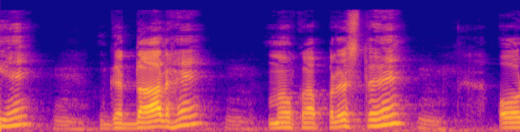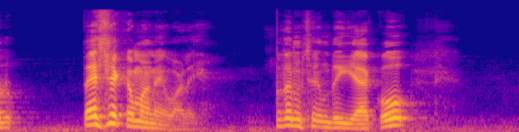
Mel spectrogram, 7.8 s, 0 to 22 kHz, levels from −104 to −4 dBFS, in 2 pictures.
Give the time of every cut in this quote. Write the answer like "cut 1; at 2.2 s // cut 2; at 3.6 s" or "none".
cut 1; at 6.0 s

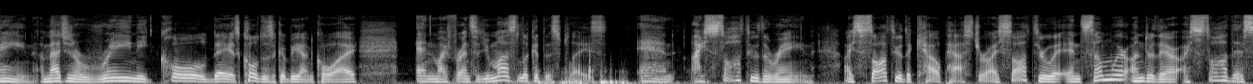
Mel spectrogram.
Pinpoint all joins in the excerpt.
cut 1; at 5.2 s

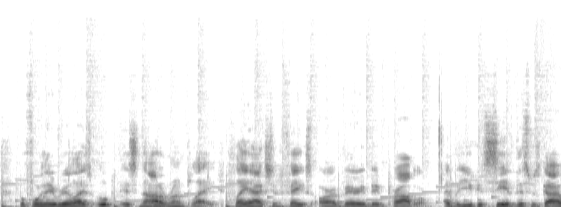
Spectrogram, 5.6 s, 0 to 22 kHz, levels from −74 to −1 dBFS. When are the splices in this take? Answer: cut 1; at 2.2 s // cut 2; at 4.5 s

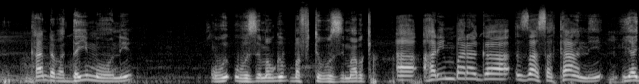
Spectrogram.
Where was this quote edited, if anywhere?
cut 1; at 3.8 s

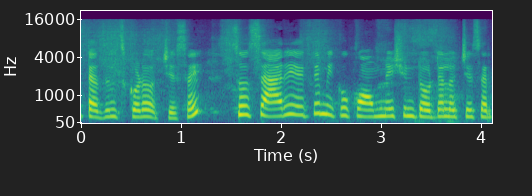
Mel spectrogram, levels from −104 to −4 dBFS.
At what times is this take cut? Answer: none

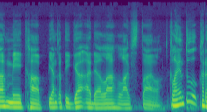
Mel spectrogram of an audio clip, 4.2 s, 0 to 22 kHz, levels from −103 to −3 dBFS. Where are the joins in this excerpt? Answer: cut 1; at 3.2 s

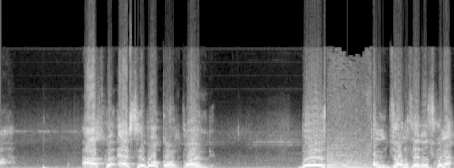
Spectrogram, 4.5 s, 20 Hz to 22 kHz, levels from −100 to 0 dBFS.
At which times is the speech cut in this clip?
cut 1; at 3.3 s

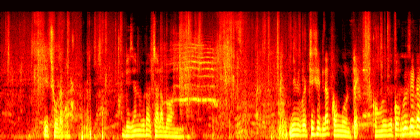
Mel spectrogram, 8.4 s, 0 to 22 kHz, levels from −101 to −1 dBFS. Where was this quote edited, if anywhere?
none

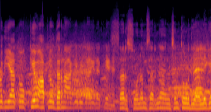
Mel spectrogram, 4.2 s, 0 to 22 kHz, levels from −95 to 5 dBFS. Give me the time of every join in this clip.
none

